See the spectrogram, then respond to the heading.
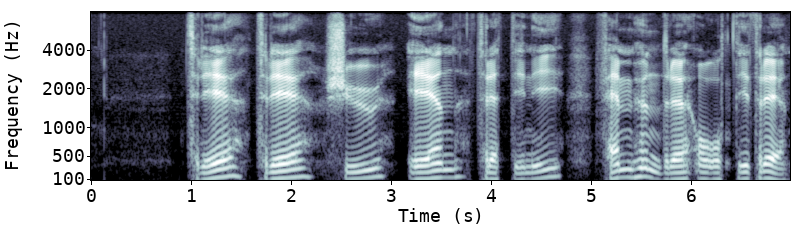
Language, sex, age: Norwegian, male, 57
